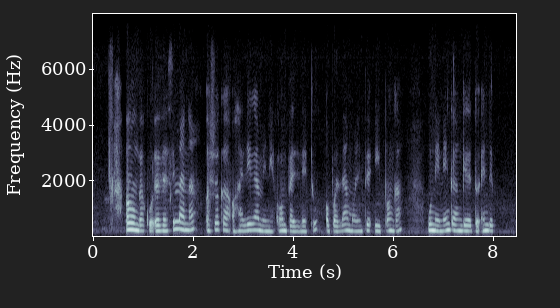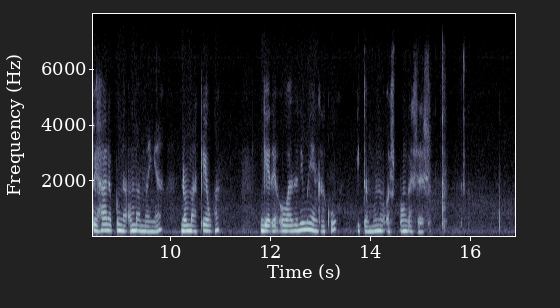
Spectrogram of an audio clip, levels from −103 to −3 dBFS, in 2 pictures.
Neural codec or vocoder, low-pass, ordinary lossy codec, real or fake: none; 7.2 kHz; Opus, 32 kbps; real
